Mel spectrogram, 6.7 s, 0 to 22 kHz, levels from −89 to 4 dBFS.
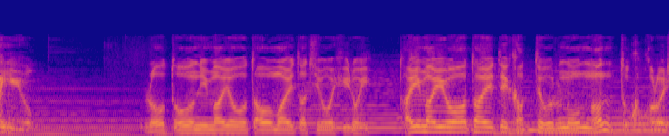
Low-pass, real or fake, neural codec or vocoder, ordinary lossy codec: none; real; none; none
